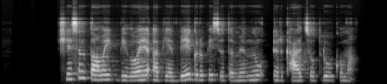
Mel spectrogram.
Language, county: Lithuanian, Marijampolė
